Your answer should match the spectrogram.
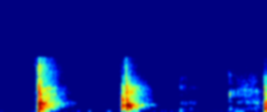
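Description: A woman coughing twice, two short, sharp coughs a little over half a second apart.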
